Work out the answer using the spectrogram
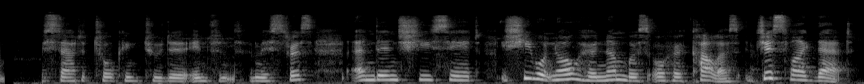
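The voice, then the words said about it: Non-native foreign accent. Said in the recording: “people ask her about her accent ... Just because I have an accent.”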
